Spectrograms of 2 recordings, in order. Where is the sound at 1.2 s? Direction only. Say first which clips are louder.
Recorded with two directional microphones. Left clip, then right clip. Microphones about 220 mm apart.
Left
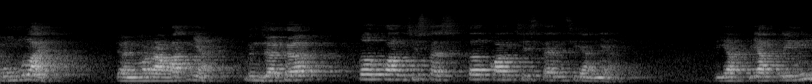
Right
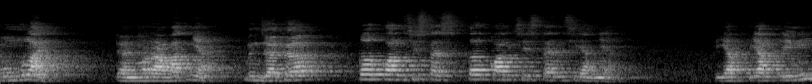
Right 3 dB; 10° left (ahead or behind).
